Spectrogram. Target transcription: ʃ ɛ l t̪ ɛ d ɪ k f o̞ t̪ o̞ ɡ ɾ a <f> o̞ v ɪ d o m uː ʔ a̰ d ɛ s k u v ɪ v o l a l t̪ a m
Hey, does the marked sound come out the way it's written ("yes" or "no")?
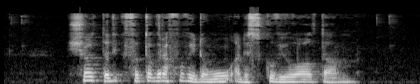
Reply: yes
